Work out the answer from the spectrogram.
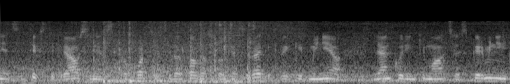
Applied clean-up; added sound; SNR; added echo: none; Vehicle; 3 dB; none.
